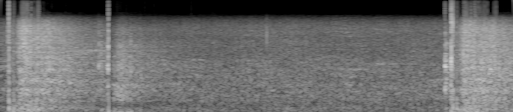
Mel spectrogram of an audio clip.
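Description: Aerial firework shells bursting: a loud boom just after the start that trails off over about a second, a sharp crack about a second in, and another loud boom near the end.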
